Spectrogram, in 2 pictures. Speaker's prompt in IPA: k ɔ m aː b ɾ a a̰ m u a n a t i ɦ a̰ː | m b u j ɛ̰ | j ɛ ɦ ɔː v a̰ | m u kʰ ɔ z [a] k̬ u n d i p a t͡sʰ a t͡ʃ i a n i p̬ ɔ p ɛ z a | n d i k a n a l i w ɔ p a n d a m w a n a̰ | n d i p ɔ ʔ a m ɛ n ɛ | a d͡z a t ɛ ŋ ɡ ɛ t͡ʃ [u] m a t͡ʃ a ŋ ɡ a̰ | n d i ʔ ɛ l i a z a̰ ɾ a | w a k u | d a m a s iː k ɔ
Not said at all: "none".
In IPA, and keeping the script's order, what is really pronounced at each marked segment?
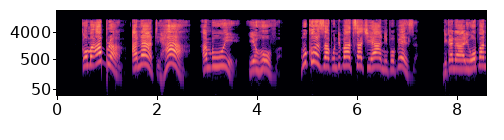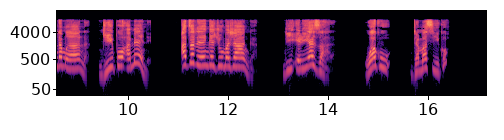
a, u

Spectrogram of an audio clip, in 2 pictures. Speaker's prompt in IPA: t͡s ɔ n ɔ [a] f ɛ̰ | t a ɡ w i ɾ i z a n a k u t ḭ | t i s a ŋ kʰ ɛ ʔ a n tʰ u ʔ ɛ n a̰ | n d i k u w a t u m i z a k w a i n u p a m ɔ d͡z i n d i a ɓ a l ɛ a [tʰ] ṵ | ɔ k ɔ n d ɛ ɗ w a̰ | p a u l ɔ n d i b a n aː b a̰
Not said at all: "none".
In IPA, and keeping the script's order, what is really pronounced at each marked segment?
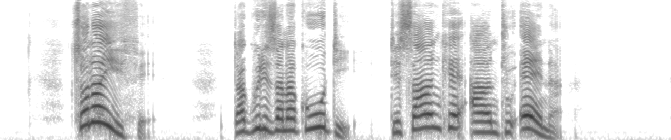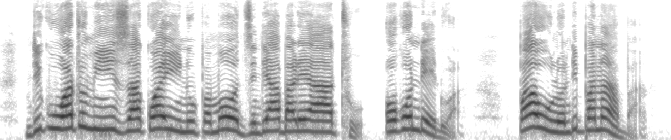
i, tʰ

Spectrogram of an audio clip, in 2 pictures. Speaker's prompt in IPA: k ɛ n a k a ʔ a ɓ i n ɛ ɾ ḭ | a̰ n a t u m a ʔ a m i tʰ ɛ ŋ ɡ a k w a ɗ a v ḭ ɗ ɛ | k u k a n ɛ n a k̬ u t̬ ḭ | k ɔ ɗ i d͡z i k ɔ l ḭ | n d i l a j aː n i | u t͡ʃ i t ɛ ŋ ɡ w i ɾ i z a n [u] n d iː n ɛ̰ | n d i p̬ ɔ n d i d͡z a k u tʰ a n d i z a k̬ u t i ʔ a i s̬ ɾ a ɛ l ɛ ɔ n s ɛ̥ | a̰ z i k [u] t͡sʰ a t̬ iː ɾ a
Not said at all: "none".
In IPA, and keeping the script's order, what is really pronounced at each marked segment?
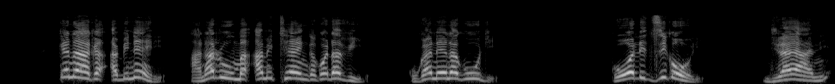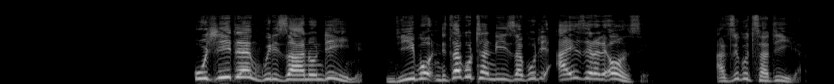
ɔ, u

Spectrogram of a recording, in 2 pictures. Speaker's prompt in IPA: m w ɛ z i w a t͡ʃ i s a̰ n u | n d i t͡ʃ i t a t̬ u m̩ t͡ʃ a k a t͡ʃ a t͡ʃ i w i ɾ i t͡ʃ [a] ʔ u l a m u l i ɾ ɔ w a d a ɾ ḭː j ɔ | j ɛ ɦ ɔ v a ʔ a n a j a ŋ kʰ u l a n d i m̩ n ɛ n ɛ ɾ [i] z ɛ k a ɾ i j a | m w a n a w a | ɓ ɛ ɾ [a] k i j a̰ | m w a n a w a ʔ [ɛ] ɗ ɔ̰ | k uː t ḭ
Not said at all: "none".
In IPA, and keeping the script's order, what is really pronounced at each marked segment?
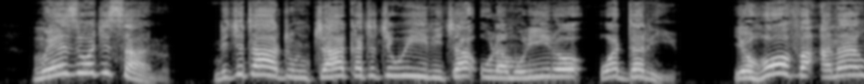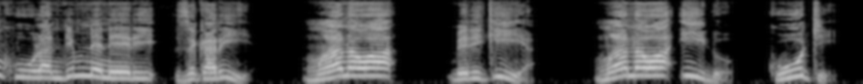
a, i, i, i

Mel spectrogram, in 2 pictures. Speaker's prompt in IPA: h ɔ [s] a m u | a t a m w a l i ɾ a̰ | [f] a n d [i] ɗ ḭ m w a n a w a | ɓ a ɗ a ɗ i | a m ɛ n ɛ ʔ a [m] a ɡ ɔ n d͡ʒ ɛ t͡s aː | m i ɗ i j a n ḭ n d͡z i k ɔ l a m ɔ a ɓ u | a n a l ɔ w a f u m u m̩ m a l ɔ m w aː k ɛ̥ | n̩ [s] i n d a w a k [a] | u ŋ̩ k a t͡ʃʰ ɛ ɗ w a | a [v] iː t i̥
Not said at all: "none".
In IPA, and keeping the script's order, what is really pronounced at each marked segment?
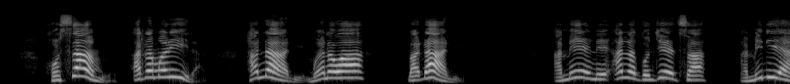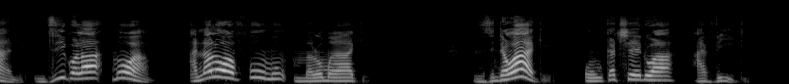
s, h, a, n, z, ɛ, v

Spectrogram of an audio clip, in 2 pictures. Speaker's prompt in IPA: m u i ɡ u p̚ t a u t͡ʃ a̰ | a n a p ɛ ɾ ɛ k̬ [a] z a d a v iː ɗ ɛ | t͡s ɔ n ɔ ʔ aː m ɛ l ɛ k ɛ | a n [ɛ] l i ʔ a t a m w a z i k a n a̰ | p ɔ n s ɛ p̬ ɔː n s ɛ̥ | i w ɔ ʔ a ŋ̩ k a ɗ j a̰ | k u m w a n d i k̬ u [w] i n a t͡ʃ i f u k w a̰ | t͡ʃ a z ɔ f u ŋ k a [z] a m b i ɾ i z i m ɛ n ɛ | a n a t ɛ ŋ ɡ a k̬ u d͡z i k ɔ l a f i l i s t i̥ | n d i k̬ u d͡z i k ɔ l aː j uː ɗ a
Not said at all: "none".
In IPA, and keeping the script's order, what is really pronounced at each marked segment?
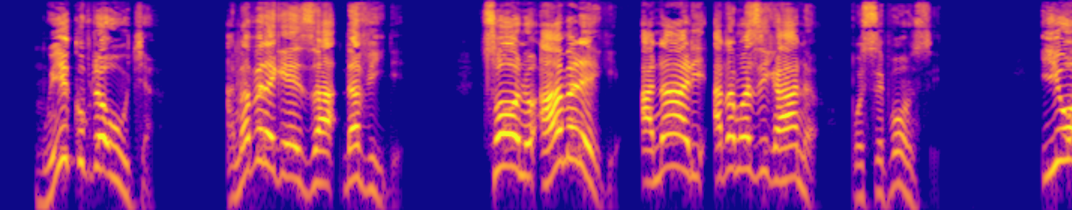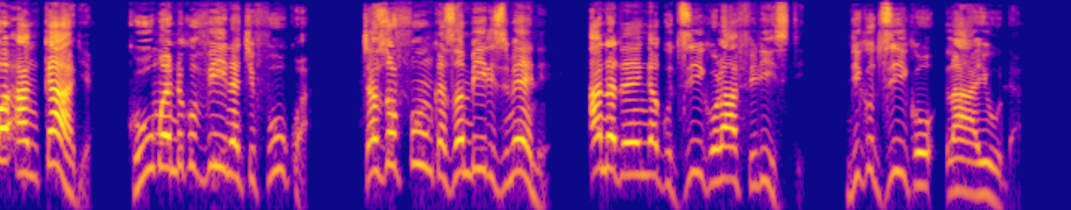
ɛ, a, v, z

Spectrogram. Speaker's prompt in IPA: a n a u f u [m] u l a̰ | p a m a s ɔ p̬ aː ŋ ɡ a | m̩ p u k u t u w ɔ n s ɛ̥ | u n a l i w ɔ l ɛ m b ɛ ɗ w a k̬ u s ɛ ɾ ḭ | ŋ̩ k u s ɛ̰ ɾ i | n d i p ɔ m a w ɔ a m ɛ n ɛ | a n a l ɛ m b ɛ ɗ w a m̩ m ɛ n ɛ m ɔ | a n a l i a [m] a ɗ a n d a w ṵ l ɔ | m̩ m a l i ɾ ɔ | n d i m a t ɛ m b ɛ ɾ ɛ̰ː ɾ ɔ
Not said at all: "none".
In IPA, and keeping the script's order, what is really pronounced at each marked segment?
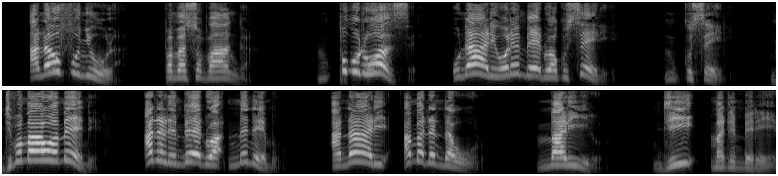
ɲ, m

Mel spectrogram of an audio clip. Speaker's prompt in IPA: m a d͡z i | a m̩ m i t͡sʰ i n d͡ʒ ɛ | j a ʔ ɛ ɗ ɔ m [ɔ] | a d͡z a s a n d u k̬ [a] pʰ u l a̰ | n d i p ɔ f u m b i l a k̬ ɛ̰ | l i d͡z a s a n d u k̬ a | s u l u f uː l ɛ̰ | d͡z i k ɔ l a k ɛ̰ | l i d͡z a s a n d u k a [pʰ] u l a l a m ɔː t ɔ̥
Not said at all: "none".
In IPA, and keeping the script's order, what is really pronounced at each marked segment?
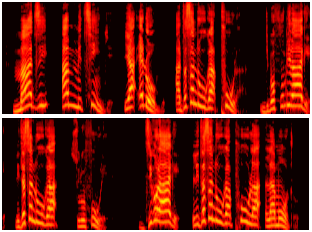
u, a, pʰ

